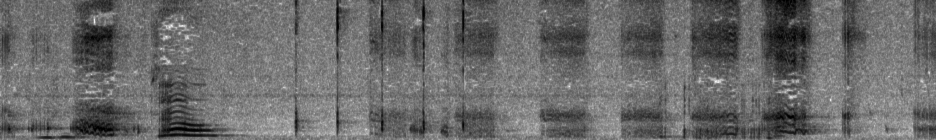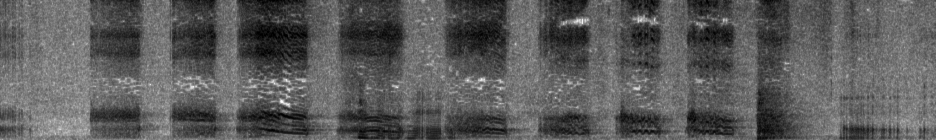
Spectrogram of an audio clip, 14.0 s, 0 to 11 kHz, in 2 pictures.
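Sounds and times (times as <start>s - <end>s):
dog whimpering: 0.0s - 1.2s, 2.8s - 12.6s
dog grunting: 2.8s - 14.0s.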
